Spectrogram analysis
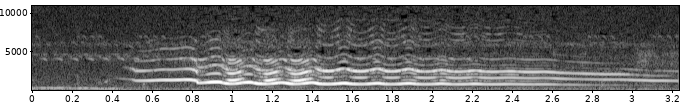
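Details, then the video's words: At night in Botswana, a Black-backed jackal gives a loud wailing howl that starts high, then slides down in a long wavering, quavering tone and trails away. "Jackal Sounds - Howling & barks of Black-backed Jackals at night in Africa"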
